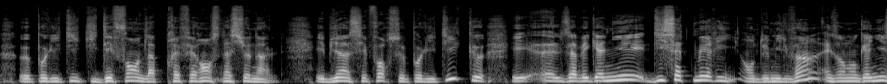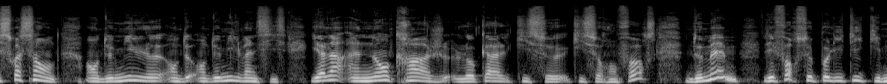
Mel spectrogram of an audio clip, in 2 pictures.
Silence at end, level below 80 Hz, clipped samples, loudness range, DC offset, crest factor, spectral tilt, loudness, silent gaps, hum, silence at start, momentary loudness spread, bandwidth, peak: 0 s; -60 dBFS; under 0.1%; 3 LU; under 0.1%; 16 dB; -5.5 dB/octave; -19 LUFS; none; none; 0 s; 7 LU; 17 kHz; -4 dBFS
